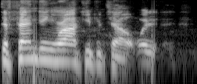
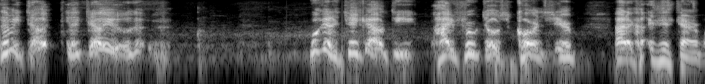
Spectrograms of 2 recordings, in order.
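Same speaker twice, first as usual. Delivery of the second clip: higher, halting, stumbling politician voice; 5 semitones higher than usual. Making fun of a public figure on talk of syrup: RFK Jr. voice. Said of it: "Should I do the R F K voice?".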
